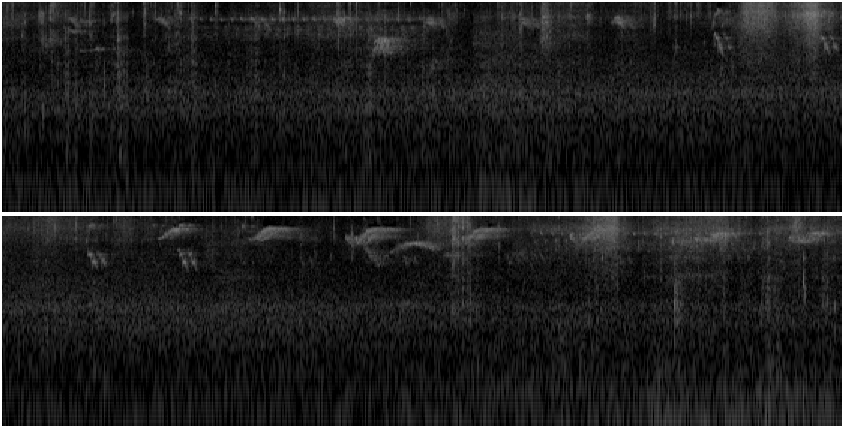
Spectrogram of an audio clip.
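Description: Quiet outdoor ambience with birds chirping now and then, mostly through the middle, and a few scattered crunches from chewing crispy pan-fried morel mushrooms.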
